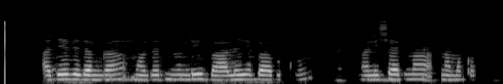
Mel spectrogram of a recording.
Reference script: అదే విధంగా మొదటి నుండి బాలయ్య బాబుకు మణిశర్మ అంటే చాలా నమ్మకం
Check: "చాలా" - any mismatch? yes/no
yes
